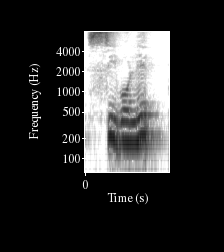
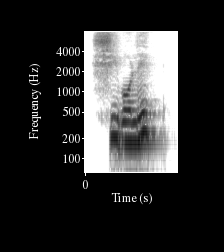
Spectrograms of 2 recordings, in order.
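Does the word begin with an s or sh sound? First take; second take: s; sh. First: The word begins with an s sound. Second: The word begins with an sh sound. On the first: The speaker is one of the enemy tribe. The speaker calls it wrong. "no podían decirla solo con Sibolet" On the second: The speaker belongs to the group guarding the river. The speaker calls it right. "pronunciaran bien Shibolet"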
